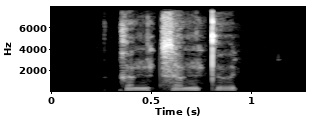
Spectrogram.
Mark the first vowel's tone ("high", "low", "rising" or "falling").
low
